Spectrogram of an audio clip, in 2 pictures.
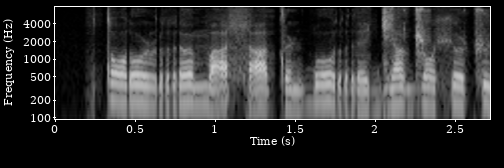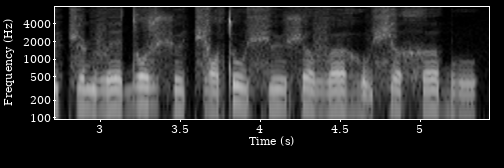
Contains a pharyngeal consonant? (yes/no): no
